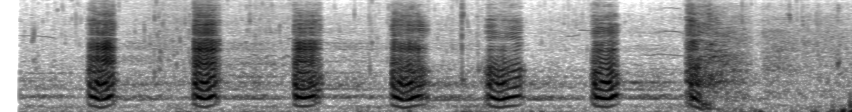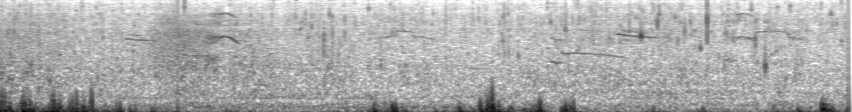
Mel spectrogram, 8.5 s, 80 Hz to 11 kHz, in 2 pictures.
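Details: A sea lion gives a run of loud, hoarse barks, about two per second, then water splashes; recorded 25 October 2018.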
